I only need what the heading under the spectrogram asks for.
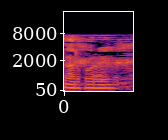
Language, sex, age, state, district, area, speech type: Santali, male, 60+, West Bengal, Dakshin Dinajpur, rural, spontaneous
